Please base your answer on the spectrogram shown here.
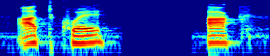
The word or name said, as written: atque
